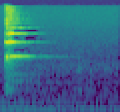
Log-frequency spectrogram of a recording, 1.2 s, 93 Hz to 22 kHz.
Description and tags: violin spiccato F5
violin, spiccato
